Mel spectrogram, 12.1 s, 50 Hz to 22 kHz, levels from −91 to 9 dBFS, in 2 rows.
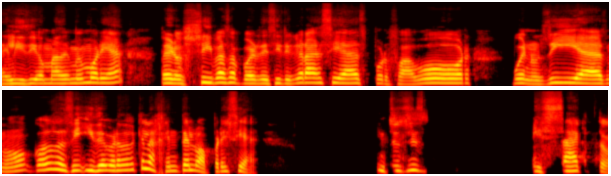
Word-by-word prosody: el 175 Hz, +1 st, -1 dB
idioma 190 Hz, +1 st, -1 dB
de 190 Hz, -, -1 dB
memoria, 220 Hz, +3 st, +1 dB, 0.3 s
pero 200 Hz, -3 st, +3 dB
sí 235 Hz, +8 st, -1 dB
vas 230 Hz, 0 st, +3 dB
a 230 Hz, -, +2 dB
poder 185 Hz, 0 st, +1 dB
decir: 185 Hz, 0 st, -3 dB
"Gracias, 215 Hz, -1 st, +1 dB
por 190 Hz, -4 st, -9 dB
favor, 205 Hz, +6 st, +1 dB, 0.4 s
buenos 175 Hz, -6 st, -3 dB
días", 210 Hz, -4 st, +4 dB
¿no?, 205 Hz, +5 st, -4 dB
cosas 260 Hz, +6 st, 0 dB
así. 235 Hz, +1 st, -2 dB
Y 240 Hz, -1 st, +1 dB
de 245 Hz, +2 st, +5 dB
verdad, 240 Hz, +2 st, 0 dB
que 335 Hz, -, -2 dB
la 300 Hz, -4 st, +3 dB
gente 220 Hz, +3 st, -1 dB
lo 230 Hz, -3 st, +1 dB
aprecia. 200 Hz, +1 st, -5 dB, 1.2 s
Entonces 230 Hz, -1 st, -6 dB, 1.1 s
Exacto. 215 Hz, +3 st, -2 dB
210 Hz, 140 wpm, -23 LUFS, 190-230 Hz, 1.2 s, de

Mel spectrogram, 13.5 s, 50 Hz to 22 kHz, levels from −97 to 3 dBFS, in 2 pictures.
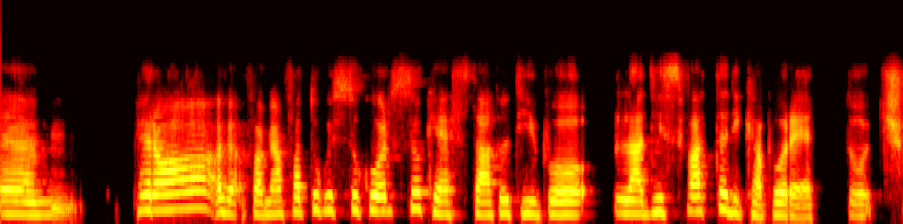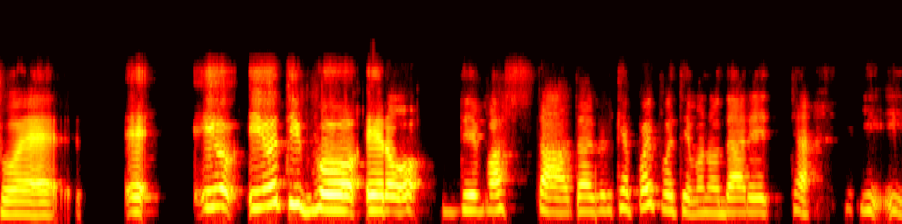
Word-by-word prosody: Ehm, 195 Hz, +8 st, -5 dB, 0.4 s
però 250 Hz, +3 st, +1 dB
abbiam 205 Hz, -2 st, -4 dB
f -, -, -34 dB
abbiam 195 Hz, +1 st, -4 dB
fatto 220 Hz, +4 st, -6 dB
questo 245 Hz, +1 st, -8 dB
corso, 235 Hz, +3 st, -3 dB
che 225 Hz, -7 st, -5 dB
è 195 Hz, -, -6 dB
stato 190 Hz, 0 st, -5 dB
tipo 190 Hz, -1 st, -5 dB, 0.2 s
la 200 Hz, -1 st, 0 dB
Disfatta 230 Hz, +4 st, -4 dB
di 210 Hz, -, -8 dB
Caporetto, 170 Hz, 0 st, -6 dB
cioè, 190 Hz, -2 st, +2 dB, 0.5 s
ehm, 460 Hz, -, 0 dB, 0.3 s
e 470 Hz, -, -2 dB
io 300 Hz, -1 st, +4 dB
io, 315 Hz, +6 st, +5 dB
tipo, 250 Hz, -7 st, +8 dB
ero 235 Hz, -1 st, +5 dB
devastata, 230 Hz, -1 st, -1 dB
perché 240 Hz, +3 st, -8 dB
poi 295 Hz, +3 st, -1 dB
potevano 220 Hz, -5 st, -7 dB
dare 220 Hz, -, -3 dB
cioè -, -, -5 dB, 0.4 s
i 245 Hz, -2 st, -13 dB
225 Hz, 135 wpm, -20 LUFS, 195-245 Hz, 0.5 s, tipo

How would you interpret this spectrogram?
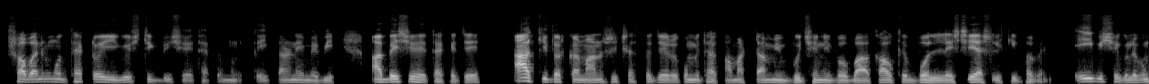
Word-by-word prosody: সবারই 125 Hz, -1 st, +2 dB
মধ্যে 125 Hz, 0 st, -5 dB, 0.2 s
ওই 115 Hz, -, +3 dB
egoistic 110 Hz, +1 st, -4 dB
বিষয় 95 Hz, -3 st, -7 dB
থাকে -, -, -14 dB
মূলত 100 Hz, -, -12 dB
এই 95 Hz, -, -9 dB
কারণেই 105 Hz, 0 st, -5 dB
maybe 95 Hz, +1 st, -4 dB, 0.5 s
আ -, -, +10 dB
বেশি 130 Hz, -1 st, +5 dB
হয়ে 110 Hz, -2 st, -1 dB
থাকে 105 Hz, 0 st, -4 dB
যে, 105 Hz, -, +1 dB, 0.5 s
আ -, -, +12 dB
কি -, -, -1 dB
দরকার 115 Hz, -1 st, 0 dB
মানসিক 105 Hz, +2 st, -2 dB
স্বাস্থ্য 110 Hz, 0 st, -9 dB
যেরকমই 105 Hz, 0 st, -1 dB
থাকুক, 105 Hz, -3 st, -4 dB
আমারটা 105 Hz, +1 st, -5 dB
আমি 105 Hz, 0 st, -1 dB
বুঝে 105 Hz, 0 st, -1 dB
নিব 100 Hz, -1 st, -5 dB, 0.2 s
বা 95 Hz, -, +5 dB, 0.2 s
কাউকে 105 Hz, 0 st, -1 dB, 0.2 s
বললে 100 Hz, -2 st, +3 dB
সে -, -, +1 dB
আসলে 105 Hz, +1 st, -5 dB
কি -, -, -4 dB
ভাববে? 100 Hz, -1 st, -6 dB, 0.4 s
এই 140 Hz, -, +7 dB
বিষয়গুলো 115 Hz, -5 st, -1 dB
এবং 110 Hz, +2 st, -2 dB
105 Hz, 190 wpm, -26 LUFS, 100-110 Hz, 0.5 s, আ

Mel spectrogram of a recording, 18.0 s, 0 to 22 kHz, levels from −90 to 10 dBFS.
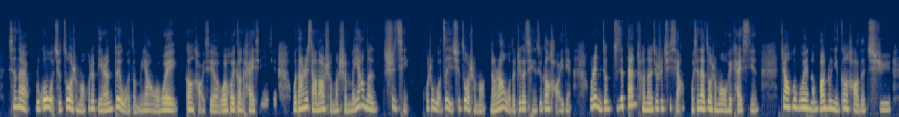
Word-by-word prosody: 现 275 Hz, -, -2 dB
在 240 Hz, -7 st, +2 dB
如 210 Hz, -, 0 dB
果 240 Hz, +3 st, +9 dB
我 260 Hz, -1 st, +6 dB
去 195 Hz, -, -2 dB
做 240 Hz, +4 st, +5 dB
什 200 Hz, -2 st, -4 dB
么， 155 Hz, -2 st, -4 dB
或 240 Hz, -, -4 dB
者 225 Hz, -, +3 dB
别 170 Hz, -4 st, -4 dB
人 185 Hz, +4 st, 0 dB
对 265 Hz, +2 st, +5 dB
我 150 Hz, -4 st, -2 dB
怎 150 Hz, -2 st, -8 dB
么 -, -, -9 dB
样， 175 Hz, -1 st, -3 dB
我 155 Hz, 0 st, -4 dB
会 185 Hz, 0 st, +2 dB
更 200 Hz, -1 st, +2 dB
好 -, -, -6 dB
一 -, -, -9 dB
些， 160 Hz, -2 st, -3 dB
我 165 Hz, +2 st, +1 dB
会 190 Hz, +1 st, +3 dB
更 185 Hz, 0 st, 0 dB
开 175 Hz, -1 st, -2 dB
心 -, -, -18 dB
一 165 Hz, -, -14 dB
些。 175 Hz, -, -13 dB, 0.3 s
我 200 Hz, -, +2 dB
当 215 Hz, +2 st, +3 dB
时 255 Hz, -, +4 dB
想 190 Hz, -8 st, 0 dB
到 195 Hz, +4 st, +3 dB
什 185 Hz, -4 st, -7 dB
么 170 Hz, +3 st, -4 dB
什 170 Hz, -3 st, -3 dB
么 170 Hz, +3 st, -3 dB
样 275 Hz, +4 st, 0 dB
的 200 Hz, -5 st, -1 dB
事 260 Hz, -, -6 dB
情， 190 Hz, -6 st, -12 dB, 0.3 s
或 230 Hz, -, -3 dB
者 235 Hz, -, -2 dB
我 195 Hz, -5 st, -1 dB
自 250 Hz, +8 st, 0 dB
己 195 Hz, -7 st, -2 dB
去 235 Hz, +6 st, -7 dB
做 235 Hz, 0 st, +3 dB
什 170 Hz, -3 st, -4 dB
么， 155 Hz, 0 st, -7 dB
能 160 Hz, +1 st, -2 dB
让 235 Hz, +4 st, +3 dB
我 200 Hz, -, -2 dB
的 155 Hz, -, -5 dB
这 205 Hz, -, -2 dB
个 210 Hz, -, +4 dB
情 170 Hz, -7 st, -8 dB
绪 190 Hz, +2 st, -5 dB
更 220 Hz, +2 st, +2 dB
好 215 Hz, -, -6 dB
一 165 Hz, -, -8 dB
点。 170 Hz, +7 st, -10 dB, 0.3 s
或 255 Hz, -, +1 dB
者 300 Hz, -, +6 dB
你 250 Hz, -, 0 dB
就 220 Hz, +2 st, +3 dB
直 215 Hz, +2 st, -12 dB
接 270 Hz, +3 st, +3 dB
单 300 Hz, +4 st, +3 dB
纯 205 Hz, -, -1 dB
地 190 Hz, 0 st, +1 dB
就 220 Hz, -, -1 dB
是 220 Hz, 0 st, -3 dB
去 250 Hz, +4 st, -10 dB
想， 230 Hz, 0 st, -5 dB
我 -, -, -4 dB
现 225 Hz, +4 st, -1 dB
在 220 Hz, -1 st, +6 dB
做 215 Hz, 0 st, +4 dB
什 195 Hz, -2 st, -1 dB
么 175 Hz, +1 st, -1 dB
我 170 Hz, -, -1 dB
会 170 Hz, 0 st, 0 dB
开 165 Hz, 0 st, 0 dB
心。 175 Hz, 0 st, -10 dB, 0.4 s
这 285 Hz, -, 0 dB
样 255 Hz, -2 st, +7 dB
会 260 Hz, 0 st, +1 dB
不 235 Hz, -, -3 dB
会 245 Hz, -1 st, +5 dB
能 200 Hz, -1 st, -3 dB
帮 220 Hz, +2 st, +6 dB
助 230 Hz, 0 st, 0 dB
你 200 Hz, -4 st, -1 dB
更 225 Hz, +4 st, +1 dB
好 215 Hz, -, 0 dB
地 165 Hz, +1 st, -5 dB
去 190 Hz, +2 st, -7 dB
200 Hz, 335 characters per minute, -22 LUFS, 175-230 Hz, 0.4 s, 果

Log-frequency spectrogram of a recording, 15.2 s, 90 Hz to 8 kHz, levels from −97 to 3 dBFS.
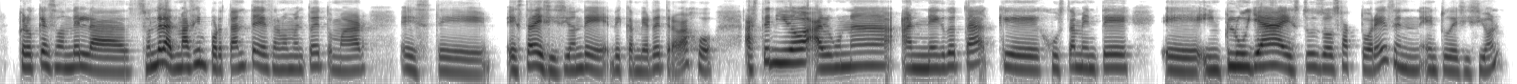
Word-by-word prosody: creo 220 Hz, -2 st, 0 dB
que 250 Hz, -1 st, +2 dB
son 220 Hz, -1 st, -3 dB
de 230 Hz, -, +1 dB
las 185 Hz, -5 st, +1 dB
son 215 Hz, +6 st, -2 dB
de 285 Hz, -, +8 dB
las 220 Hz, -, +9 dB
más 220 Hz, +2 st, +2 dB
importantes 220 Hz, -1 st, -1 dB
al 205 Hz, -1 st, -6 dB
momento 200 Hz, +3 st, -5 dB
de 235 Hz, -, -3 dB
tomar, 195 Hz, -2 st, -3 dB, 0.3 s
este, 175 Hz, -4 st, -6 dB
esta 195 Hz, +5 st, 0 dB
decisión 200 Hz, -3 st, +2 dB
de 200 Hz, -4 st, +1 dB
de 200 Hz, -1 st, -6 dB
cambiar 185 Hz, -1 st, -5 dB
de 220 Hz, +1 st, -1 dB
trabajo, -, -, -3 dB, 0.3 s
¿has -, -, -1 dB
tenido 285 Hz, -1 st, +5 dB
alguna 235 Hz, +1 st, +2 dB
anécdota 215 Hz, +4 st, 0 dB
que, 205 Hz, -4 st, 0 dB
justamente, 215 Hz, +1 st, -3 dB, 0.3 s
eh, 185 Hz, -2 st, -1 dB
incluya 235 Hz, +5 st, +5 dB
estos 215 Hz, +2 st, -3 dB
2 210 Hz, -1 st, -2 dB
factores 230 Hz, +6 st, -3 dB
en 205 Hz, -5 st, -5 dB
en 200 Hz, -2 st, -6 dB
tu 195 Hz, +1 st, -8 dB
decisión? 180 Hz, +1 st, -6 dB
215 Hz, 145 wpm, -22 LUFS, 195-230 Hz, 0.3 s, las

